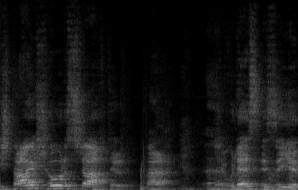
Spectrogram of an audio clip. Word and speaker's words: Streichholzschachtel: Ah, ce faisant, est-ce que vous savez comment se prononce boîte d'allumettes en allemand? Non. Eh bien, cela se dit Streichholzschachtel.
